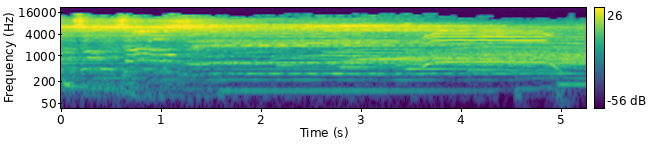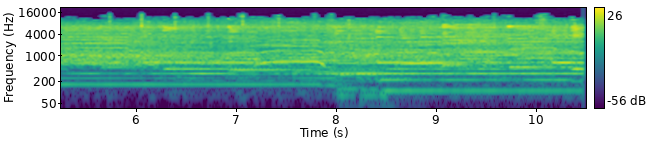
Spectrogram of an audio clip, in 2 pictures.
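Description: Live Cantopop ballad heard from among a large concert audience: a band plays under long, held sung notes as the song draws to its close, and the crowd whoops.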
